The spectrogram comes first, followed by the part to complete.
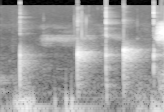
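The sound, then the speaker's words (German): Five loud, sharp tongue clicks, irregularly spaced, each popping with a bright resonant ring that briefly hangs in the air before the next. “Und wir haben immer den hier gemacht so mit der Zunge geschnackst und das hat immer durch die ganzen Dings geschallt so.”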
